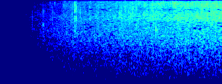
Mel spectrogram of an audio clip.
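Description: A faint, even rain-like hiss fading in from near silence about a quarter second in and slowly growing: the rain ambience that opens a lofi track.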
